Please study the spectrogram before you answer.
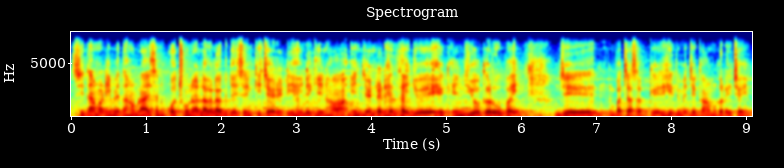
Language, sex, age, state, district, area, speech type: Maithili, male, 45-60, Bihar, Sitamarhi, urban, spontaneous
